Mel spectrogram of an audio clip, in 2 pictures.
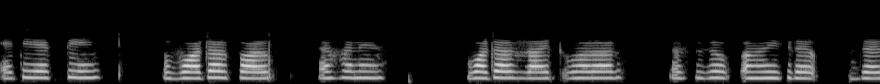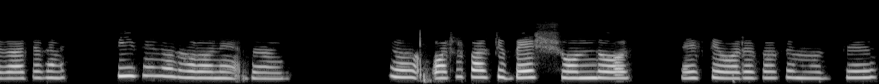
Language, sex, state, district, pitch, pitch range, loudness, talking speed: Bengali, female, West Bengal, Malda, 300 Hz, 290-315 Hz, -17 LUFS, 100 wpm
